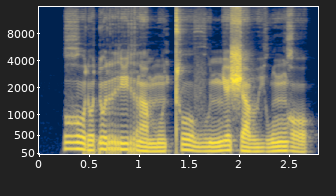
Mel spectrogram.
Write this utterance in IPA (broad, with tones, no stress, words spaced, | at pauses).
ɣo˦˨ɾʊ˦ɗʊ˦ ri˦rã˨mũ˨ tʰo˦˨vu˨ ɲɛ˦ʃa˨ βi˨wũ˦ɣɔ˨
